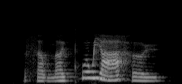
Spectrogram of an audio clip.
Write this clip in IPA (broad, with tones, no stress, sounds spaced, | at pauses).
s ɐ˨˩ w n̪ ɐ˨ j kʷʰ ɐ˥ w j aː˨˥ h ɵ˨ ɥ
